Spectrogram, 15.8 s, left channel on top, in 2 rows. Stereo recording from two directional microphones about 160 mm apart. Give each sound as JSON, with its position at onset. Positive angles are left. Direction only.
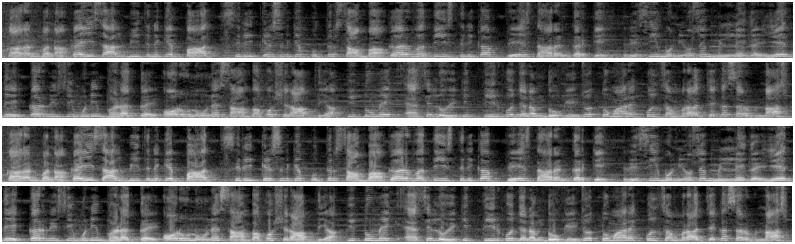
{"t": 0.0, "sound": "a woman's voice", "side_deg": -45}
